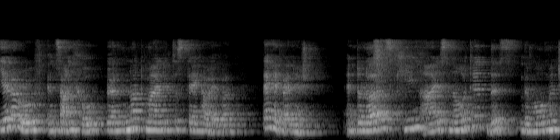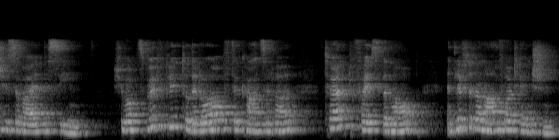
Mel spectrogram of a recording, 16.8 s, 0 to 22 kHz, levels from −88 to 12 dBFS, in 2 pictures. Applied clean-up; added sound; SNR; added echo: neural separator model SepFormer DNS4.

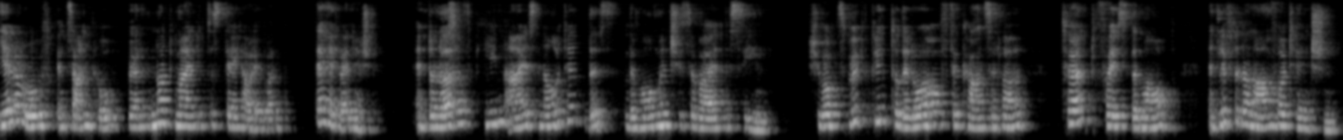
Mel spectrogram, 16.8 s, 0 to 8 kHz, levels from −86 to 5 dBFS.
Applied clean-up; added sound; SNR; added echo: neural mask model DeepFilterNet 3.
